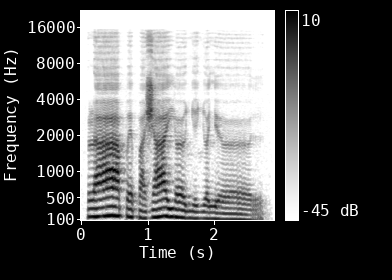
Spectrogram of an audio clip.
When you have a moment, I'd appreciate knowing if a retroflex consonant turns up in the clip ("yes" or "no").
yes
